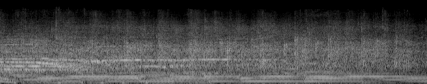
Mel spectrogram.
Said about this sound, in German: Und deshalb, hey, lass uns doch mal gemeinsam mit einem kräftigen Applaus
